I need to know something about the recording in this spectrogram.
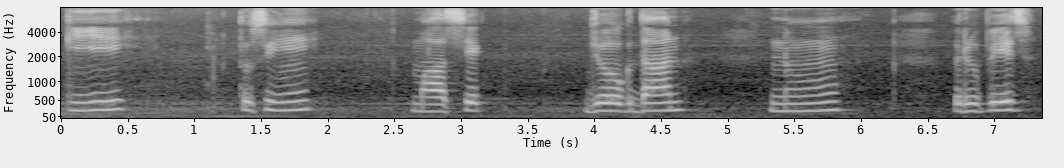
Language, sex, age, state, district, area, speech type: Punjabi, female, 60+, Punjab, Muktsar, urban, read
